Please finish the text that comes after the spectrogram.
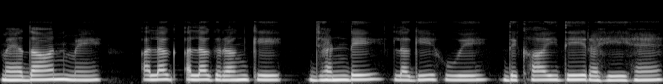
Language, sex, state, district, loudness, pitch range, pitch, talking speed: Hindi, female, Goa, North and South Goa, -11 LUFS, 205-215 Hz, 210 Hz, 110 wpm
